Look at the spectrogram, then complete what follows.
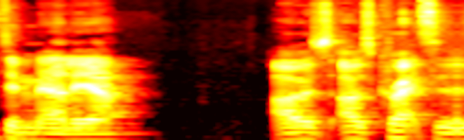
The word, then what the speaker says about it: Tim Merlier: think timeline i mean i don't know if it's pronounced french it's timely if it's pronounced british it's demelia i was i was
